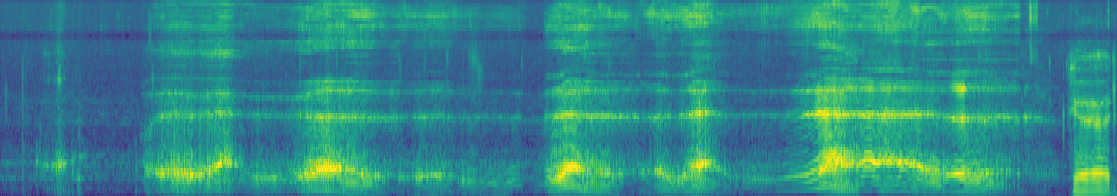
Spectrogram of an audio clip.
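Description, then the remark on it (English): A voice performs a run of raspy, guttural zombie effort sounds, groans and grunts, strained and burp-like, in several loud bursts over about eleven seconds with short pauses between them. “All right, so give me those effort sounds again.”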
